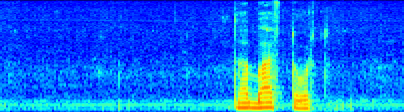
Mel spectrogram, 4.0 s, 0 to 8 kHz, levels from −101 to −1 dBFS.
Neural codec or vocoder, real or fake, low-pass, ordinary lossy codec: none; real; none; none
